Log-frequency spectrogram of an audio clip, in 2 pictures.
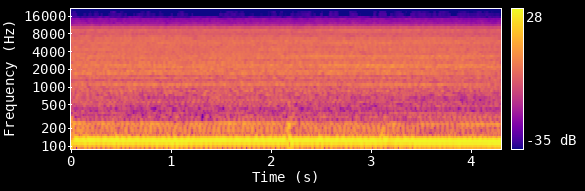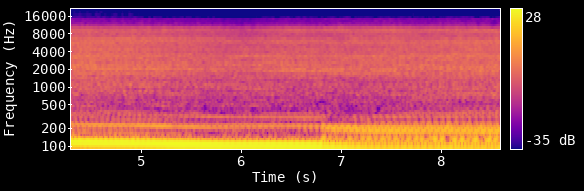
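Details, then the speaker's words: Nissan 350Z engine's first start after replacing the upper oil pan, damaged because of a leaking oil pressure sensor now refitted with thread locker; lots of white smoke. Steady, even idle with a deep low hum, slight settling pitch drop as it warms. "We have fluids in there now, so at this point I think it's time that we give her a start."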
